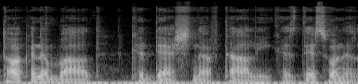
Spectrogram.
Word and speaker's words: Kadesh: spelled different I think it was spelled kadash Kad Kash no it's Kadesh Kadesh and um naftali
